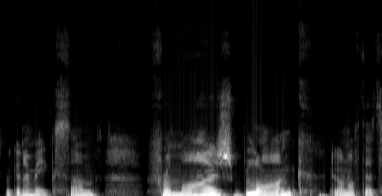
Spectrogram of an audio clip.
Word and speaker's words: fromage blanc: We're going to make some fromage blanc.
